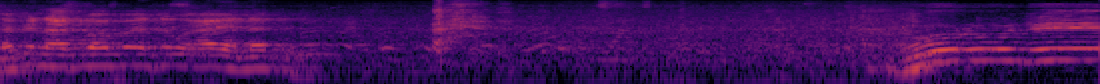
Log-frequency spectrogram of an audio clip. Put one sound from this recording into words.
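An elderly man sings into a microphone, heard through a loudspeaker, holding long drawn-out notes.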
